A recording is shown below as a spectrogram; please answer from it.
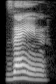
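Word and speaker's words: زاي: In terms of pronunciation, you say it just like the English Z as in zebra or elazer.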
